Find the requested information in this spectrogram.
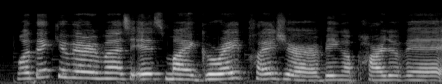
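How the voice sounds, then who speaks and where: Music plays in the background. Over it, a woman talks with ordinary pitch variation. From South Korea. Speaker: animator and film professor. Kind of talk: interview. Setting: video call.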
